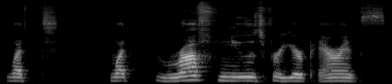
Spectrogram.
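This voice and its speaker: A middle-aged woman hosting a podcast interview, speaking in a measured, reflective way. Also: low voice, steady tone, sharp tone. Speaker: podcast host.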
